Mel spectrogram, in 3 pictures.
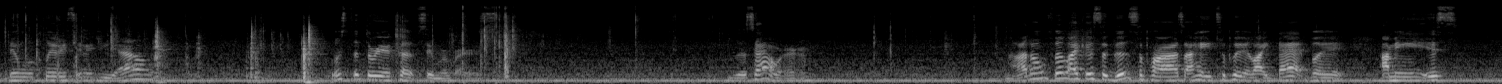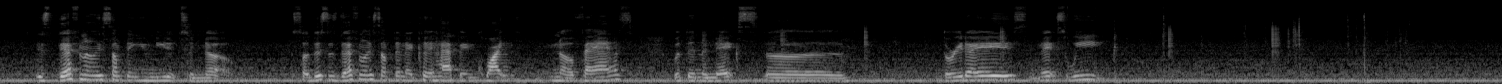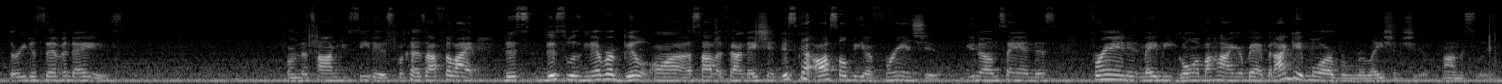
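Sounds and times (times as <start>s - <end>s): low room hum: 0.0s - 45.0s.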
